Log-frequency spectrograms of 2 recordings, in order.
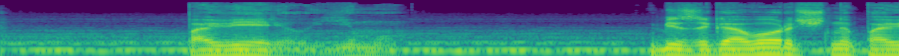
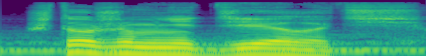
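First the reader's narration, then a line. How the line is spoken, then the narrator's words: Dejected question. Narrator (Russian): уныло спросил я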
